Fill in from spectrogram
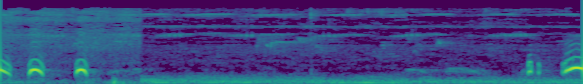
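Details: Spotted dove giving its three-note coo: three short, soft, arched hoots in quick succession, a pause over a faint low hum, then the phrase beginning again.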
